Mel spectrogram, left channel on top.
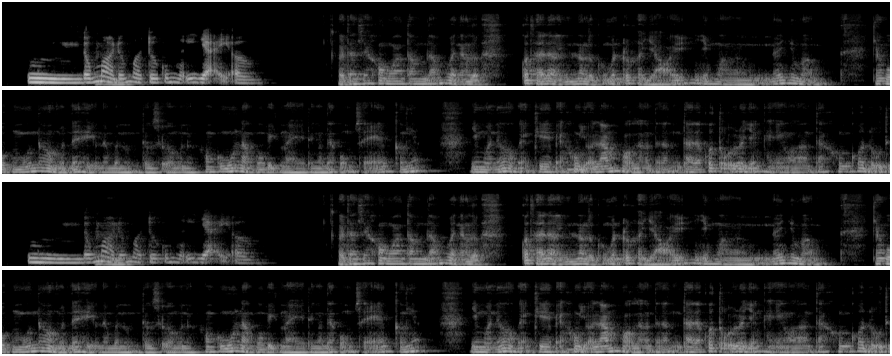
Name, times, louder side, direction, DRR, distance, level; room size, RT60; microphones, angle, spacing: voice 1, 0.3-2.6 14.5-14.8, left 7 dB, 50° left, 0.4 m, -27 dB
voice 2, 0.9-1.3 3.4-17.7, right 1 dB, 5° right, 0.6 m, -31 dB
7.0 x 4.2 x 6.4 m
head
